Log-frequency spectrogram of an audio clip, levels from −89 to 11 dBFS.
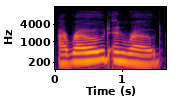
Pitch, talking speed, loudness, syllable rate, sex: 200 Hz, 145 wpm, -13 LUFS, 2.6 syllables/s, female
